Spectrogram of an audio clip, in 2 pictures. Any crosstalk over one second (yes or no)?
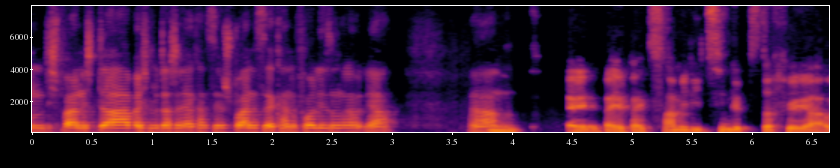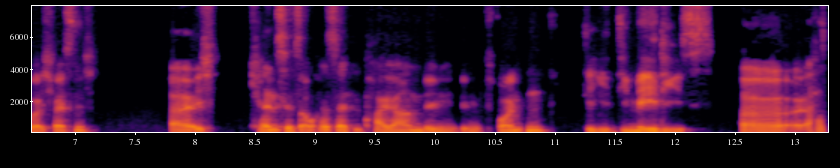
no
